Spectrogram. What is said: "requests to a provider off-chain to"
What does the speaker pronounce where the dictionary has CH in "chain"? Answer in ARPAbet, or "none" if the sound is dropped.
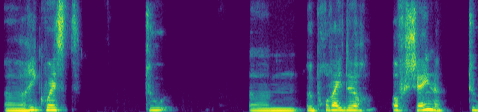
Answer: SH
